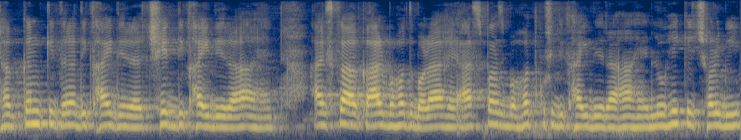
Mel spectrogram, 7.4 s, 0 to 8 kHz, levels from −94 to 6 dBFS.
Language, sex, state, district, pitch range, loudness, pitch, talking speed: Hindi, female, Uttar Pradesh, Budaun, 190-220 Hz, -16 LUFS, 210 Hz, 250 wpm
